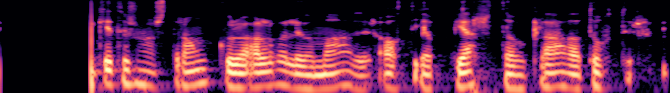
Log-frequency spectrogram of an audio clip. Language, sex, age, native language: Icelandic, male, 30-39, Icelandic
